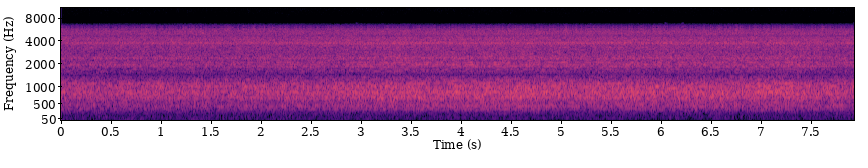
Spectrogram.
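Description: Cobra 2000 GTL CB base station receiver hissing with steady open-channel static through its speakers: no carrier is coming in, and the signal meter rests at zero.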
